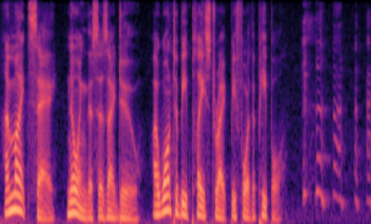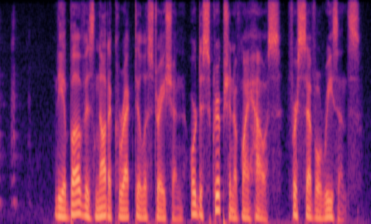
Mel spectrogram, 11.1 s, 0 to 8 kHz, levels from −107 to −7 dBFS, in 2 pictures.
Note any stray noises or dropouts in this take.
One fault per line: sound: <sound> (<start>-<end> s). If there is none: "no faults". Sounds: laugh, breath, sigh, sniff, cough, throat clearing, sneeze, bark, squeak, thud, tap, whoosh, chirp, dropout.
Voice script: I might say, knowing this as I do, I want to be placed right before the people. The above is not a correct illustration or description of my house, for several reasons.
sound: laugh (4.5-6.1 s)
